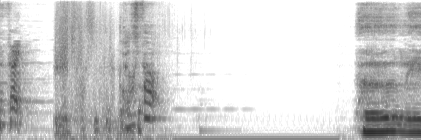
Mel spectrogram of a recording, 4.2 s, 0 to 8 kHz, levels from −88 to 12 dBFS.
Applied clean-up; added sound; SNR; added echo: neural separator model SepFormer DNS4.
